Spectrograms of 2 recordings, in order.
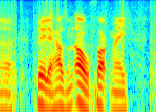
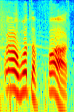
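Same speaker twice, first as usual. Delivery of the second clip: loud, high startled swear; shocked outburst; 8 semitones higher, 7 dB louder than usual. Real, not acted. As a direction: blurt it out in sudden shock. Sudden shock mid-game.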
